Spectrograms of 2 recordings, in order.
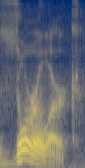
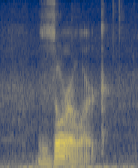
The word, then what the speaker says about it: Zoroark: How do you pronounce it? Zoroark. Zoroark.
